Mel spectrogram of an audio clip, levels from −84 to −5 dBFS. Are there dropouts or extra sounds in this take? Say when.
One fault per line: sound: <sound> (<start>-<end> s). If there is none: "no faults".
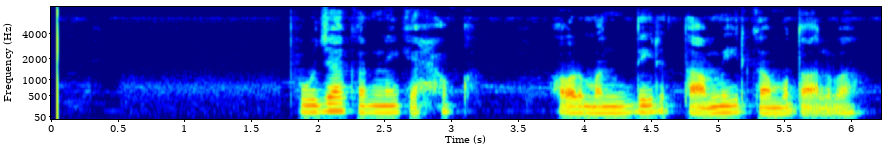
no faults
